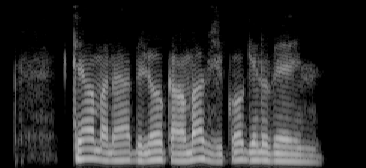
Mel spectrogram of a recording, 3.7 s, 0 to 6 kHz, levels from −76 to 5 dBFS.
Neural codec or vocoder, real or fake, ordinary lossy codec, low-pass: codec, 16 kHz, 16 kbps, FunCodec, trained on Chinese and English, 50 frames a second; fake; MP3, 32 kbps; 5.4 kHz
